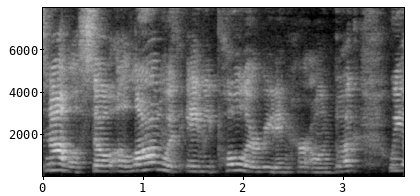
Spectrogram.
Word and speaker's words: Poehler: name, and I searched on Google how to pronounce Amy Poehler, and it came up with a YouTube video that said Poehler.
